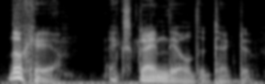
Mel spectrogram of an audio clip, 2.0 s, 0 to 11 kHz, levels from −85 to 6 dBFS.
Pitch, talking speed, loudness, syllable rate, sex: 85 Hz, 180 wpm, -23 LUFS, 8.5 syllables/s, male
